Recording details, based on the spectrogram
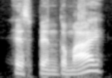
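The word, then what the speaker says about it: σπένδομαι: Esta palabra griega que se pronuncia espendomai se usa para referirse al derramamiento de una libación.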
